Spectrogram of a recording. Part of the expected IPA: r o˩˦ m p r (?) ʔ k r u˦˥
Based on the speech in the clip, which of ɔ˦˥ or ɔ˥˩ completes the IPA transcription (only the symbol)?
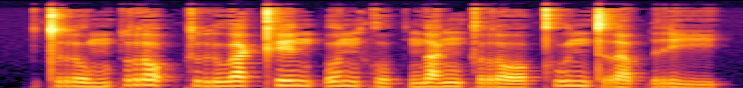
ɔ˥˩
